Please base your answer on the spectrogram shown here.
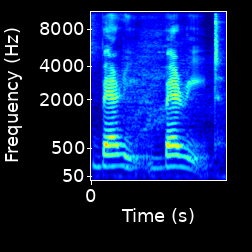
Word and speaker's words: buried: It's not bury. आधा घुसा हुआ, जमीन में गड़ा हुआ. So, how do you pronounce this word? It is not bury, but it is buried.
